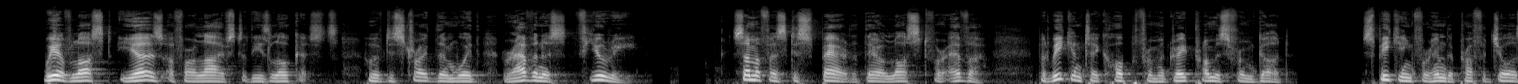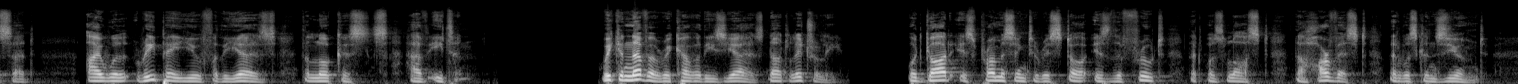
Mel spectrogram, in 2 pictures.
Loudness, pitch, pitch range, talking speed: -19 LUFS, 145 Hz, 130-165 Hz, 160 wpm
